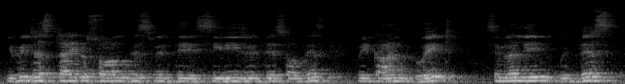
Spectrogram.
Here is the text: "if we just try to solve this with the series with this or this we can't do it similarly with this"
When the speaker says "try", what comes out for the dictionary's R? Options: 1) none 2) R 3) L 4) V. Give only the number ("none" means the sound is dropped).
2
